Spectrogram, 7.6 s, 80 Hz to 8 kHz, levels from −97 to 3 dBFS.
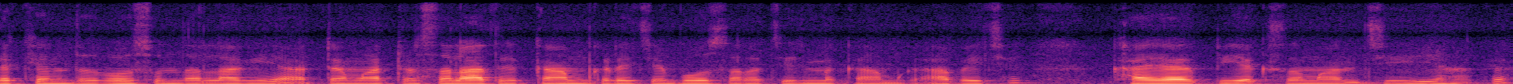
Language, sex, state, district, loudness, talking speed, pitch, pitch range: Maithili, male, Bihar, Supaul, -22 LUFS, 220 wpm, 145 Hz, 135-150 Hz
